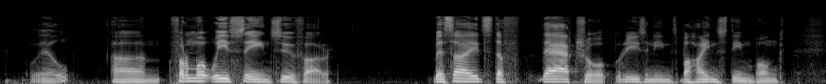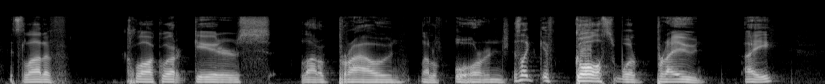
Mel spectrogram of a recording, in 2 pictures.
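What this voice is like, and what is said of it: Put-on accent. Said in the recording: “I don't know how long I can keep up that accent, because it slips me up sometimes.”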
